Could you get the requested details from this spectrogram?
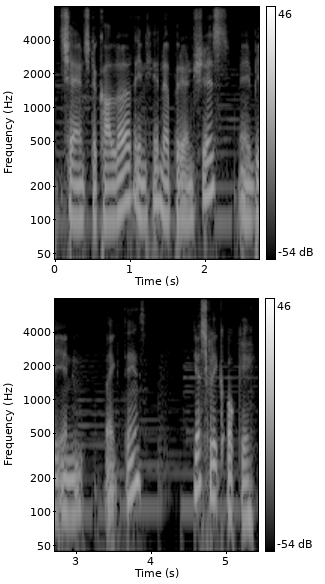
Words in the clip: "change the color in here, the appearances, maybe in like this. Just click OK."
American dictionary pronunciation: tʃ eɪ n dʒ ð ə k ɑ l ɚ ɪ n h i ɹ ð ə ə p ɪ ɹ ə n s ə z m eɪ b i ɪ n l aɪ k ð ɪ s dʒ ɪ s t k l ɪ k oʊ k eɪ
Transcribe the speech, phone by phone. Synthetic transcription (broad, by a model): tʃ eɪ n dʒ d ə k ɑ l ɚ ɪ n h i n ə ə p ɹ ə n ʃ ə s m eɪ b i ɪ n l aɪ k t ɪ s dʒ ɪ s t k l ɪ k oʊ k eɪ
